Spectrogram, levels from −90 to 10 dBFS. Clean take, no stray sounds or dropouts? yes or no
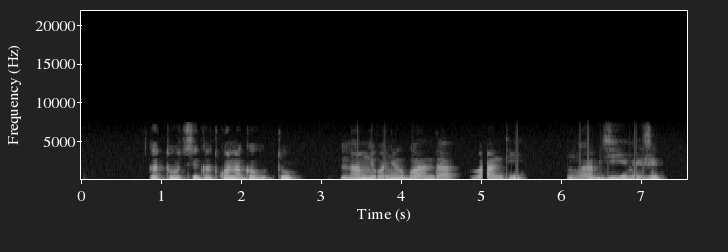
no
